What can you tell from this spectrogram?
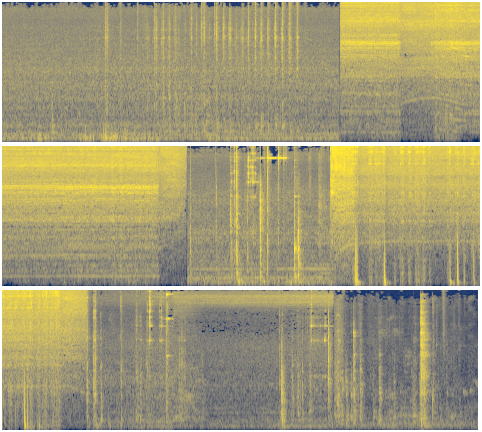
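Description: A hand-held power tool runs in two bursts of several seconds each, starting and stopping abruptly, with sharp clicks and knocks of parts being handled before, between and after them.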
